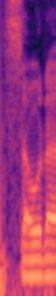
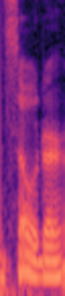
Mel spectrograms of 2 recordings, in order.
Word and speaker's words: Soder: You always say Dan Soda instead of Dan Soder.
